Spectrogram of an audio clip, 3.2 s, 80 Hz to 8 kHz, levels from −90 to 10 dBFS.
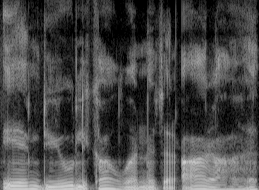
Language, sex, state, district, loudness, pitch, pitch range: Hindi, male, Himachal Pradesh, Shimla, -15 LUFS, 125 Hz, 110-140 Hz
